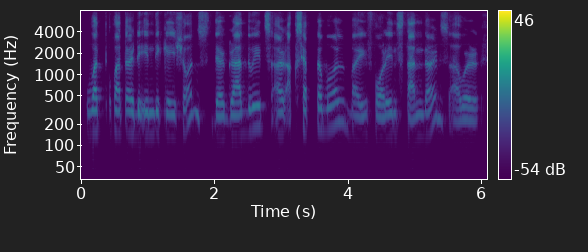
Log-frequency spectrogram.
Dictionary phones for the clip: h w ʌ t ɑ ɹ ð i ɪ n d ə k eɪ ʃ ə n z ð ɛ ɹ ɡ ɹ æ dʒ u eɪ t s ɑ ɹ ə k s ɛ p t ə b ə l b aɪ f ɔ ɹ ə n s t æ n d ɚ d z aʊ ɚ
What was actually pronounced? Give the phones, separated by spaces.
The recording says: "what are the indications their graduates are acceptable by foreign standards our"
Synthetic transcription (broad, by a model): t w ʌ t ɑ ɹ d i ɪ n d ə k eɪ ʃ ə n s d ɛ ɹ ɡ ɹ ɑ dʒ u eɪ t s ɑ ɹ ə k s ɛ p t ə b ə l b aɪ f ɔ ɹ ə n s t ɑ n d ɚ d s aʊ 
